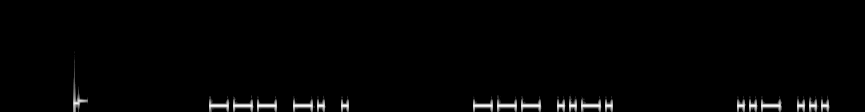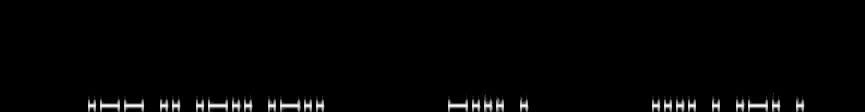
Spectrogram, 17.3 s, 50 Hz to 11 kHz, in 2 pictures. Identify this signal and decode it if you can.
Morse code, heard as a keyed tone, about 20 wpm, 700 Hz. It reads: ONE OF US WILL BE HERE
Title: 3x Word-Spacing - Sentences from Top 300 Words - 20wpm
